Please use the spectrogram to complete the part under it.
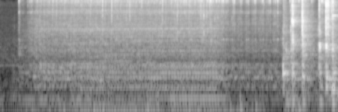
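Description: A sewing machine stitching the straight front seam of a lined overcoat: a steady, close mechanical whir running for several seconds, followed by a few louder clicks and handling knocks.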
